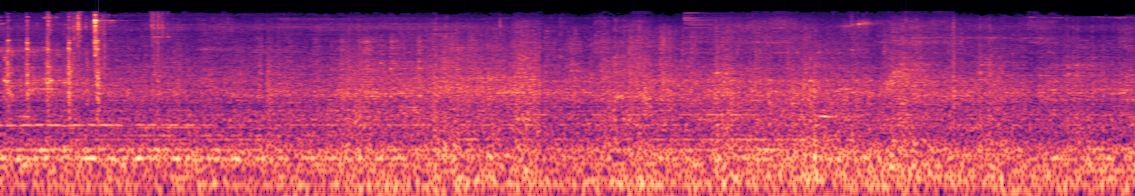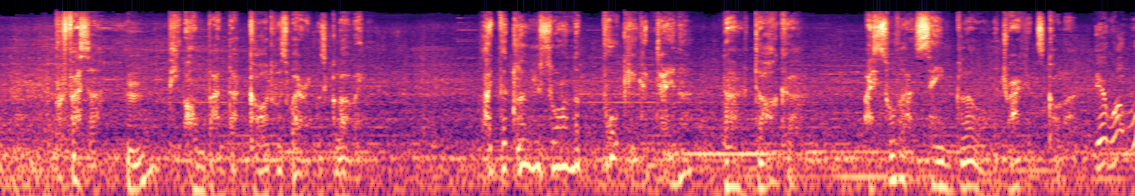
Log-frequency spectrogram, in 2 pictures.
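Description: A mechanical cart rumbles and clanks along a track.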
